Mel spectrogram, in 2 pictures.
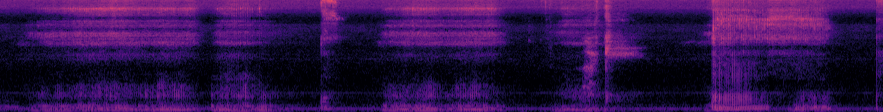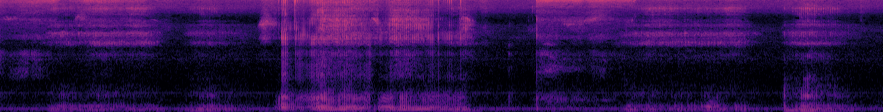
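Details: A male ruby Cavalier King Charles Spaniel snores in low, rumbling bursts every few seconds while in deep sleep with his eyes open.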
